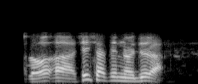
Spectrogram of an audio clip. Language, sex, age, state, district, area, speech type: Manipuri, male, 18-30, Manipur, Kangpokpi, urban, conversation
